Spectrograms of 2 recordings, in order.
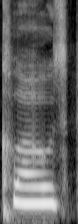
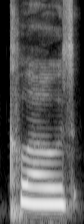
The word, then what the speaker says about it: clothes: Remember, that's pronounced clothes. Clothes. Don't pronounce the TH.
